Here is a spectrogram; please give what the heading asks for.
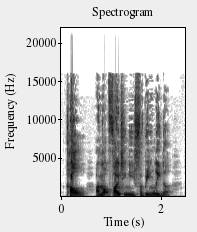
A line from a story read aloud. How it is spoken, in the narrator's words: Taylor snapped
